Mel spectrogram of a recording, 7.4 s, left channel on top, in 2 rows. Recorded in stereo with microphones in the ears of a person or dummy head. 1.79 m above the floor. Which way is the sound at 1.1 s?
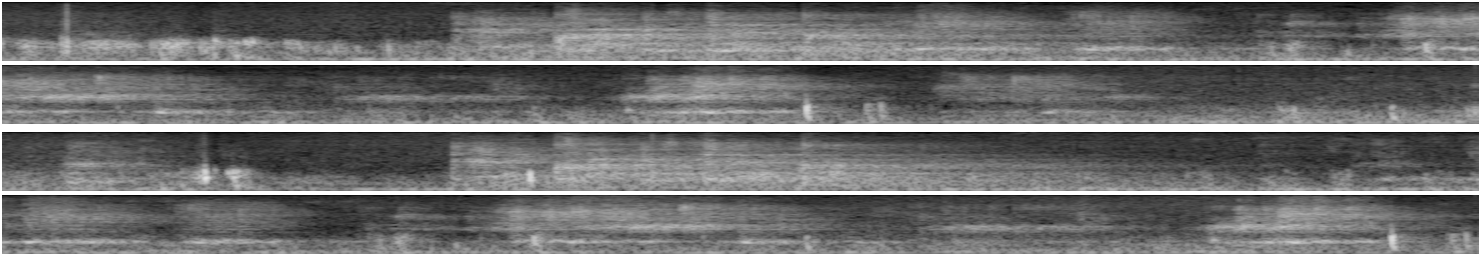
80° right.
